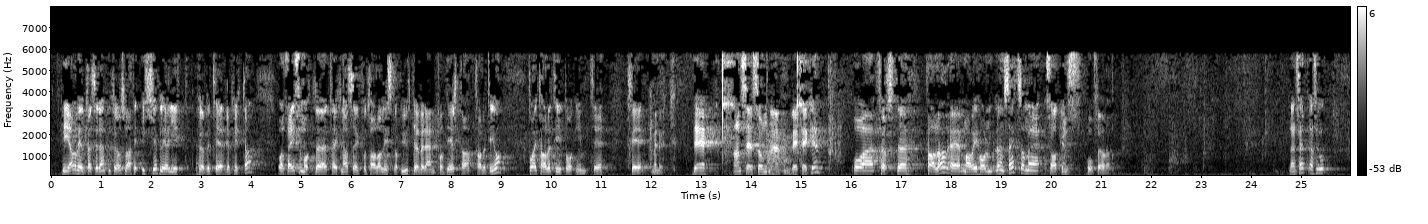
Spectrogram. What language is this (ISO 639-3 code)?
nor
